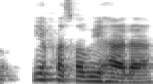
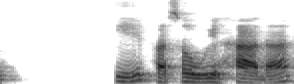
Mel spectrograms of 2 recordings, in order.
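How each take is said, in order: First: Said in the usual way. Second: "केफ असौवी Hada" said very slowly, word by word; slow Arabic demo. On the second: Shown as a demonstration. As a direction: stretch out "असौवी" with a rising end. (अरबी वाक्य बहुत धीरे-धीरे बोलना)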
